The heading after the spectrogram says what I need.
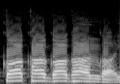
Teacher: इसका उच्चारण हम कहाँ से करते हैं इसको देखते हैं। तो क वर्ग का उच्चारण कंठ से होता है, क से कंठ, तो इसका उच्चारण कंठ से होता है।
